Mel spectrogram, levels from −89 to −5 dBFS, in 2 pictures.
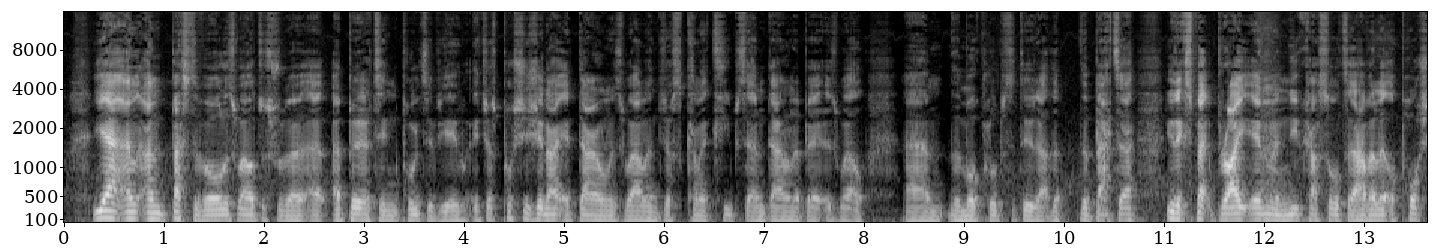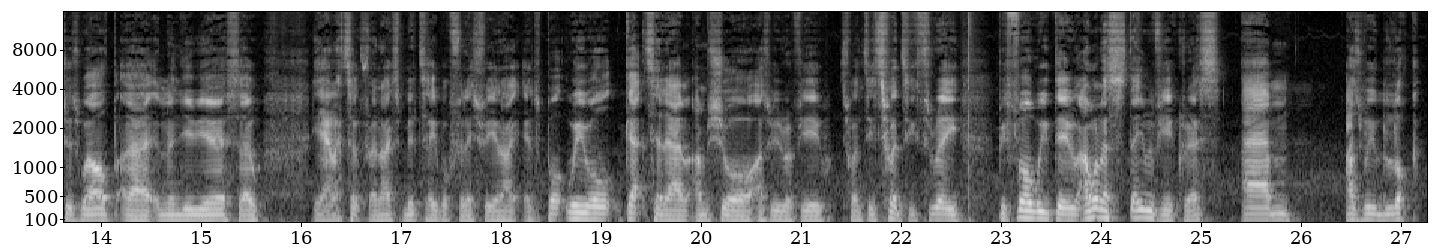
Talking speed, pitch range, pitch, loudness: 220 wpm, 85-105 Hz, 95 Hz, -26 LUFS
